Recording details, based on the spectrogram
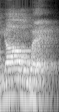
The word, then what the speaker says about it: Yahweh: So what they did is they went through the 10 gods of the Canaanites and found one that fit in those J-H-V-H and put it in there. Now, a German, how would they pronounce a J? – Yeah. – Yeah. Okay, how would they pronounce a V? – That would be a W. – No, W. All right, here we go. Yeah, okay. So Yahweh is what they pronounce that.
